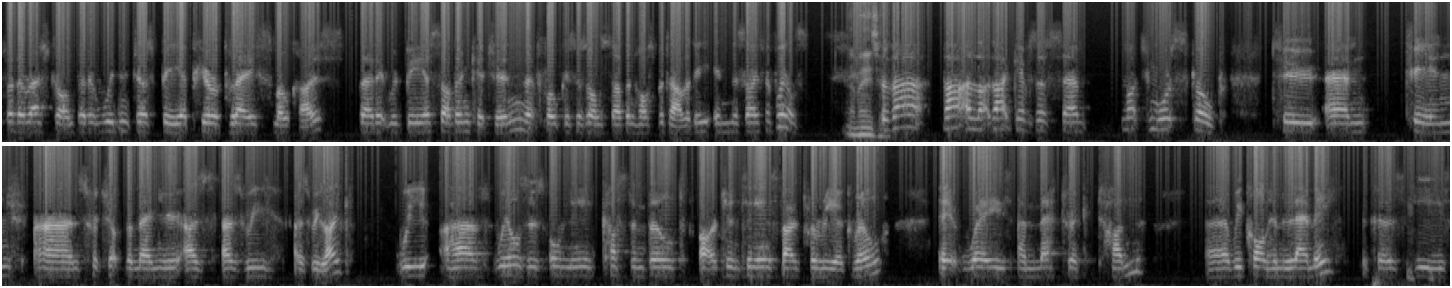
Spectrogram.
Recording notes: Apologies on the audio quality, our computer messed up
